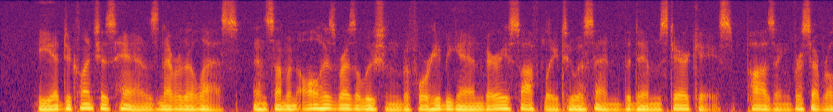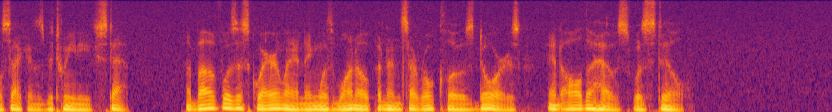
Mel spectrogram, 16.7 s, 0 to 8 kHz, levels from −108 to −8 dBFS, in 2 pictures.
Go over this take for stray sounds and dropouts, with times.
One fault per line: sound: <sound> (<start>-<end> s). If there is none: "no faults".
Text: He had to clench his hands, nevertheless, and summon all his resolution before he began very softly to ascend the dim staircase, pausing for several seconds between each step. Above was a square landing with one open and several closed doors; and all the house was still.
no faults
